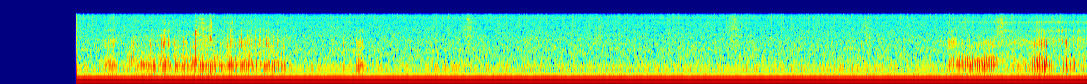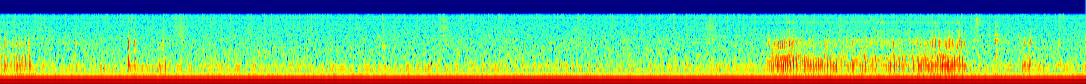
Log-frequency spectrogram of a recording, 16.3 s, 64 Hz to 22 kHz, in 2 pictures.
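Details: A Chihuahua napping in August 2010 snores softly: three short, breathy, noisy bursts roughly six to seven seconds apart, each lasting about a second, over a steady low electrical hum.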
